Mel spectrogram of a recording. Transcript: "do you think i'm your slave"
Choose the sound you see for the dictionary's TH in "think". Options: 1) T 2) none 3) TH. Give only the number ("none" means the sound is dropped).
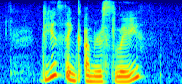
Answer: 3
